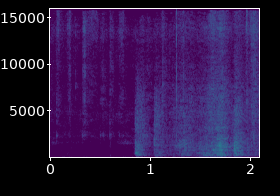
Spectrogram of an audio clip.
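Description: Hands working at a knitting needle case, rubbing and rustling against it as a circular needle stuck in its holder is pulled at. The rubbing starts suddenly about a second in, after a quiet moment.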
